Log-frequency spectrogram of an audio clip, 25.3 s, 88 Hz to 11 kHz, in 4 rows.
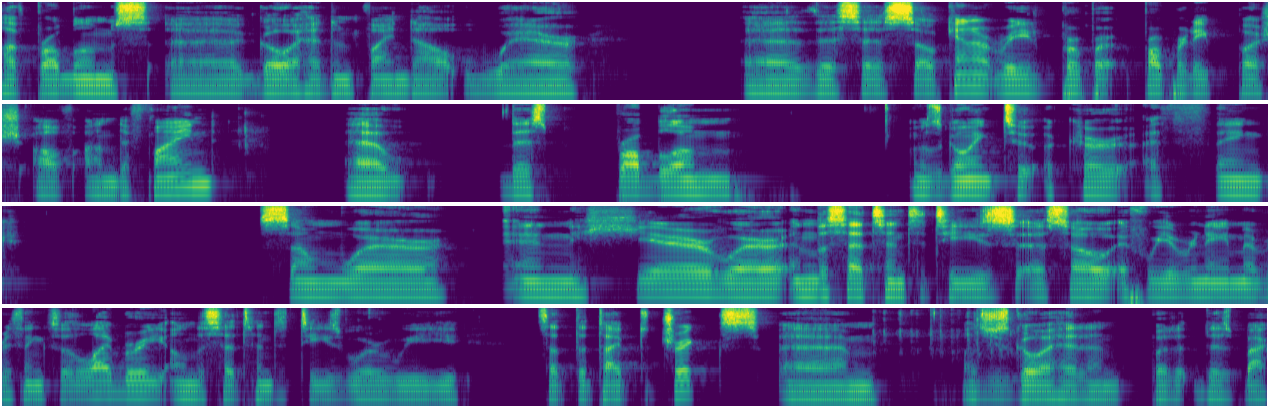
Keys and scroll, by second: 9.2 ctrl+b, 24.2 ctrl+s.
